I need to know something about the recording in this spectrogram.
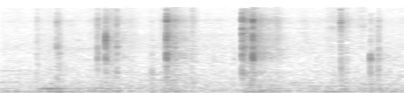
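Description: Light, sharp plastic clicks and taps of felt-tip sketch pens being handled, about five in two seconds, as the yellow pen is set down and a green one is picked up.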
